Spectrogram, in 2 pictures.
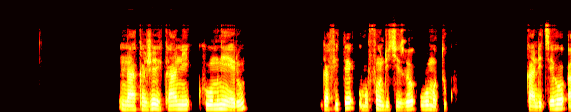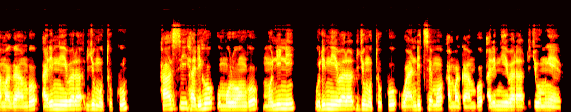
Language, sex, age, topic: Kinyarwanda, male, 25-35, health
